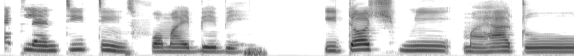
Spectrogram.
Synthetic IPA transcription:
klɛntitĩŋsfɔmaɪbebi | itɔt͡ʃmimaɪɦato

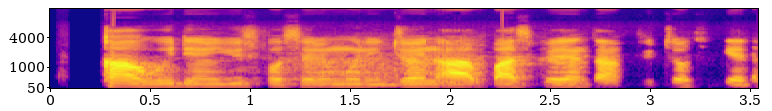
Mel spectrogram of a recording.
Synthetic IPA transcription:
kawidɛ̃njusfɔsɛɹimonid͡ʒɔ̃ɪ̃na̰wapastpɹɛzɛ̃ntãnfjut͡ʃɔtuɡɛda

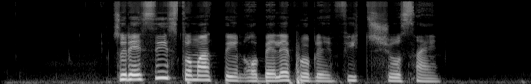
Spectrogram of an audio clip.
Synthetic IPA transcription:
tuɾesistɔmak̚pẽnɔbɛlɛpʰɹɔblɛ̃mfitʃosãɪ̃n

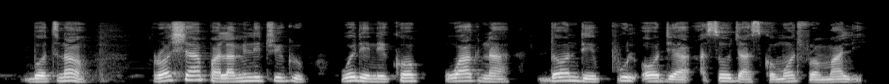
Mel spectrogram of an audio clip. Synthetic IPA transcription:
bɔtnaʊ | ɹɔʃãnpalamilitɹiɡɹup̚ | wedenekʰɔp̚ | waɡna | dɔ̃ndepʰulɔldɛasold͡ʒaskɔmɔtfɹɔ̃mːalḭ

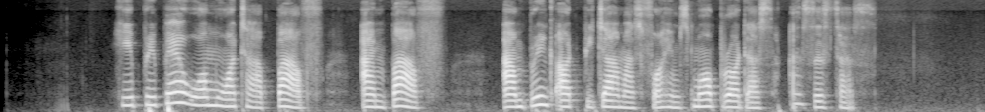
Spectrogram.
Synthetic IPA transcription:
hipʰɹipʰɛwɔmwɔtʰəb̥av | ʔãnbav | ʔə̃nbɹĩŋɡʰa̰ʊt̚pʰid͡ʒamasfɔɦĩmsmɔlbɹɔdəzʔãnsistʰəz̥

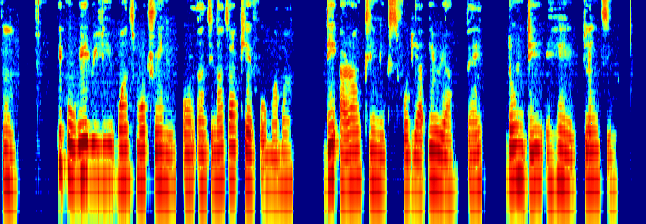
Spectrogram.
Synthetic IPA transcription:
pipoweɹiliwãntmɔtɹenĩŋɔ̃nãntinatalkʰɛfɔ̰mama | deʔaɹãʊ̃nd̚kʰliniksfɔdɛaʔeɹia | ɛ̃n | dõndeɛɦɛ̃plɛ̃nti

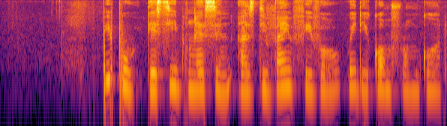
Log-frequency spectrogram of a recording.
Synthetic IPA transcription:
pipʰod̥esivlɛsĩnas̬divãɪ̃nfevɔwedekɔ̃mfɹɔ̃mɡɔd̥

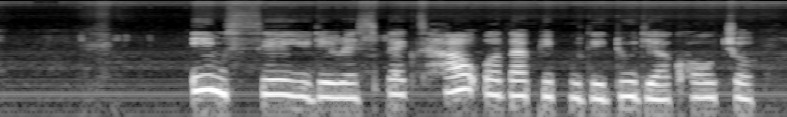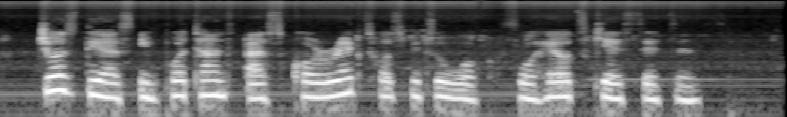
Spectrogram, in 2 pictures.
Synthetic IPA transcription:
ĩmsːejudeɹɛspɛk̚thaʊʔɔðəpipəlˠdedudɛəkʰɔlt͡ʃɔ | d͡ʒʌs̬deazĩmpʰɔtʰãntaskʰɔɹɛk̚thɔspitʰəlˠwɔk | fɔɦɛlθkʰɛsɛtə̃ns

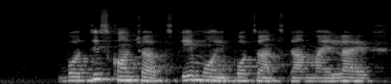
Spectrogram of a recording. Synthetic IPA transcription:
bɔt̚diskɔ̃ntɹak̚tɡemɔĩmpɔtãntdãnmaɪlaɪf

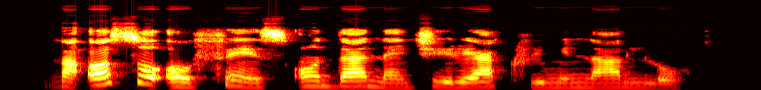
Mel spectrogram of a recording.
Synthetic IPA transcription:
naʔɔsoʔɔfɛnsɔndanaɪd͡ʒiɾiakɾiminallɔ

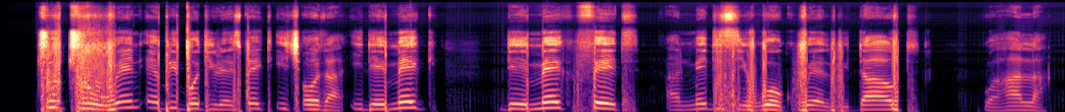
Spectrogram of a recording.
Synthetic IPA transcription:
tɹutɹuwɛ̃nɛvɾibɔdiɹɛspɛk̚tit͡ʃɔðaideme | demekfet | ãnmɛdisĩnwɔkwɛlwidaʊt | waɦala

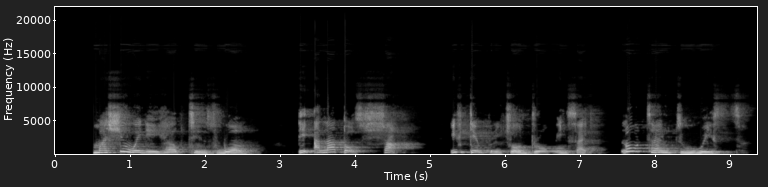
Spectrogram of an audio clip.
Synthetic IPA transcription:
maʃĩnwedeɦɛlp̚tĩŋswɔm | d̥eʔalatɔsʃap̚ | iftɛ̃mpɛɹit͡ʃɔdɹɔpĩnsaɪd | notʰãɪ̃mtuwest

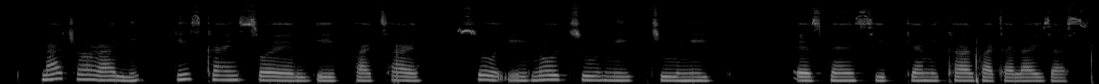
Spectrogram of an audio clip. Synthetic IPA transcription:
nat͡ʃɔɹali | diskʰãɪ̃ndsɔjldepatʰa | soʔḭnotʰunidtʰunid | ɛkspɛ̃nsivkʰɛmikʰalfatʰalaɪzas

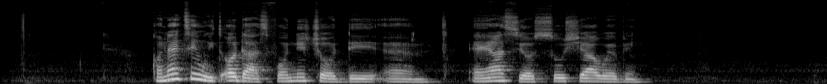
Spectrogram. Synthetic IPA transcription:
kɔnɛk̚tĩŋwitɔdasfɔnet͡ʃɔdeɛm | ɛ̃ãsjɔsoʃialwɛbĩŋ

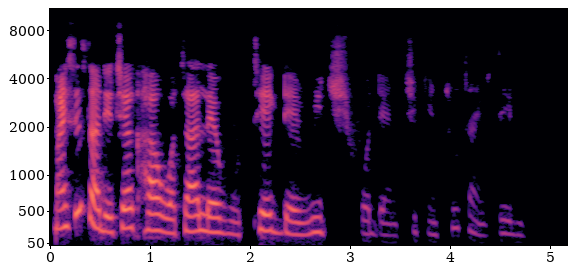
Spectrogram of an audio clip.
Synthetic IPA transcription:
mãɪsistadet͡ʃɛkhaʊwɔtʰalɛvutʰek̚dɛɹit͡ʃfɔdɛ̃mt͡ʃikɛ̃ntʰutʰãɪ̃mstelĩ

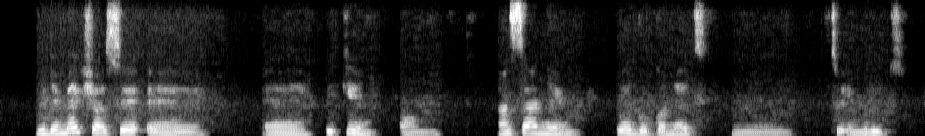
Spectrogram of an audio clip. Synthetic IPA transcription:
widemekʃɔseʔɛ | ɛbikĩnfɔm | ãnsanem | weɡokɔnɛk̚t | i | tuʔimɾut

